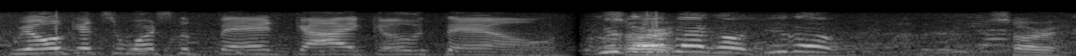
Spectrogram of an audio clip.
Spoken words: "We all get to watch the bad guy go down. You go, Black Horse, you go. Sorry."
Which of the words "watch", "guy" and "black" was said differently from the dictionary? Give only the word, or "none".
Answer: none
